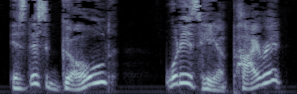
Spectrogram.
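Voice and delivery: cousin Kyle voice. A narrator's reading. Kyle mocking the boss.

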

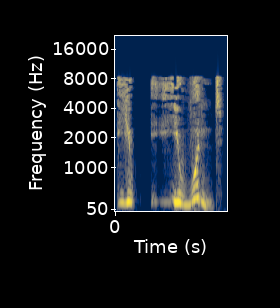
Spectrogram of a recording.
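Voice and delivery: very high slow stuttering dread; terrified stammer. Acted. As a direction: stammer it in horror. Terrified woman near train.

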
